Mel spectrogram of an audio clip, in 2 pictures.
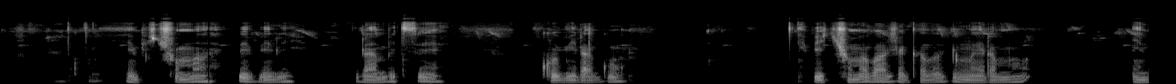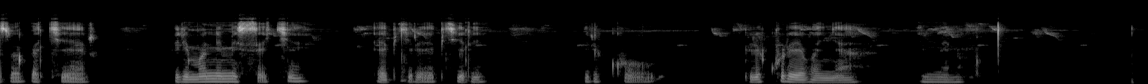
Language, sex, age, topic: Kinyarwanda, male, 50+, government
